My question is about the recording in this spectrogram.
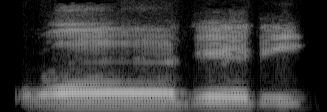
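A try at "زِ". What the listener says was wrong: র নই, যা। র নিচে নক্তা, উপরে নক্তা থাকে না। যা, যা, জের জি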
